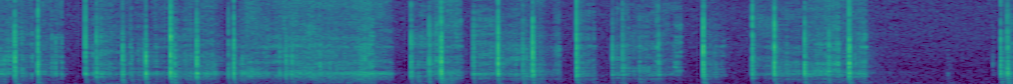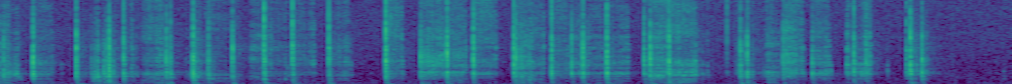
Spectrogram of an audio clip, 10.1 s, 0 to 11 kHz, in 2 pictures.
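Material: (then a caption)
Cardboard. Long red chrome nails rapidly tap and scratch the faces of a small pink and gold patterned, paper-covered cardboard gift box. The result is a fast stream of crisp, papery clicks and bright scratching with a rasp centered around 1.4 kHz. There is a brief pause near the middle before the scratching and tapping resume.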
